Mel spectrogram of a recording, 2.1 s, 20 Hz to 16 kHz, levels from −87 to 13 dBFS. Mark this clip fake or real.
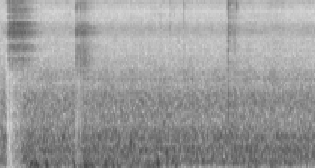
fake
